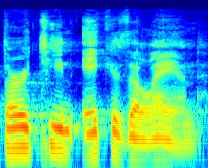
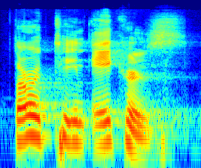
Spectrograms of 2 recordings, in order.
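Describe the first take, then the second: First: Said in the usual way. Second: "Thirteen acres" drawn out slowly, loud and high; emphatic repeat. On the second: Real, not acted. Owner marvelling at own silliness, emphatic "Thirteen acres". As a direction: hit "Thirteen acres" hard, stretching both words.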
